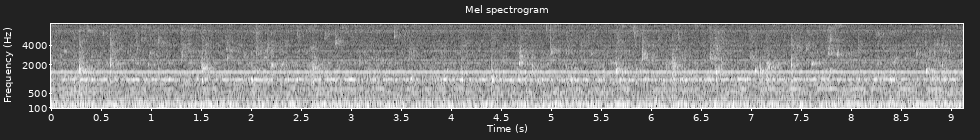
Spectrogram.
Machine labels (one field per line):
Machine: pump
